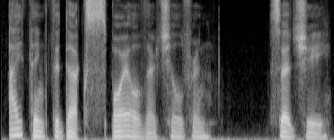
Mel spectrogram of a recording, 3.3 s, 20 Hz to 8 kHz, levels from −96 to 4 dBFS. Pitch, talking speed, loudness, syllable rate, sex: 100 Hz, 160 wpm, -19 LUFS, 3.8 syllables/s, male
